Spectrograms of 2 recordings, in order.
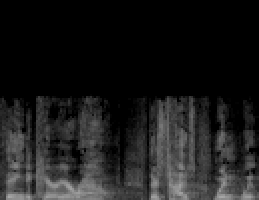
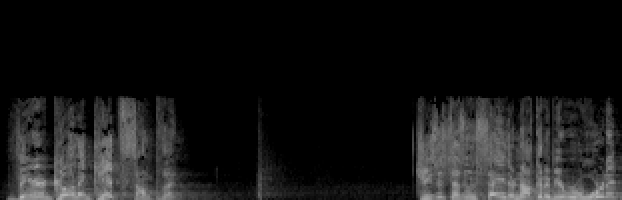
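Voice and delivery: rising preaching fervor; 7 semitones higher than usual. Real, not acted. Preacher builds to climax.

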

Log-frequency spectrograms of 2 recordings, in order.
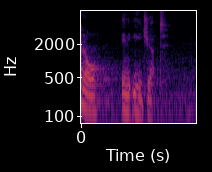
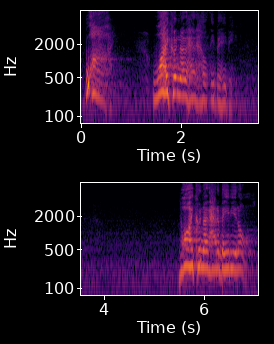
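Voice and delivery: high, pleading voice, imitating distraught parents; acted anguished cry; 7 semitones higher, 9 dB louder than usual. Preacher voices crying parents asking God why, acted anguish. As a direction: cry out, then plead on a raised pitch. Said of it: "they're crying, and they're saying".

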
